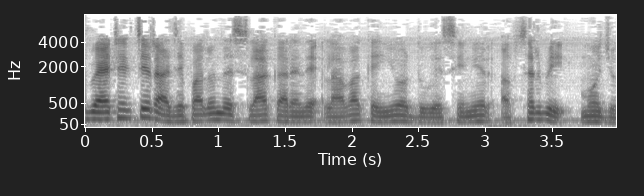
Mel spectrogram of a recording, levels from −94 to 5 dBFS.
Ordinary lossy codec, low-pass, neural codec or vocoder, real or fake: none; none; none; real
